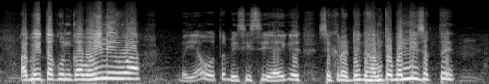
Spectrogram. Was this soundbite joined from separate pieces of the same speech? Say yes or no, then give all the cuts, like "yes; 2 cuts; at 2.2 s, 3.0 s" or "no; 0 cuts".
yes; 1 cut; at 1.6 s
